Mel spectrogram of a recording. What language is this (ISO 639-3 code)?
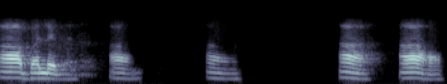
snd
